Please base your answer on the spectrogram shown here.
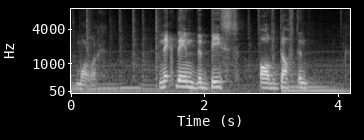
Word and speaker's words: Mortlach: And in front of me is probably, and is, well, is my most favorite brand, and it's pronounced Mortlach.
